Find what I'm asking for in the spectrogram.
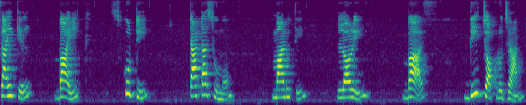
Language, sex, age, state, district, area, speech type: Bengali, female, 18-30, West Bengal, Hooghly, urban, spontaneous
